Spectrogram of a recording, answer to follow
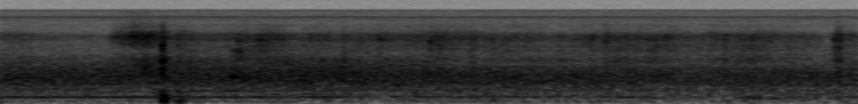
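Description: Steady outdoor background noise with a faint low hum, and a single sharp knock a little under a second in.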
